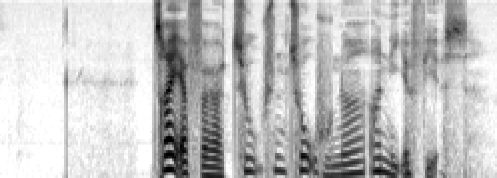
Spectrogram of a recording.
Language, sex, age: Danish, female, 35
